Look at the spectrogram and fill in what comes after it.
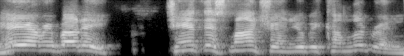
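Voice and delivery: loud, high-pitched shout.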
